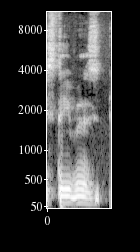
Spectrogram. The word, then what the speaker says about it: Stephens: My name is Rasheed Stevens.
